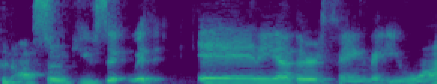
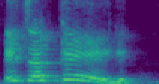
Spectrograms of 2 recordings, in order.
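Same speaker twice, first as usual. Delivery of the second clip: excited reveal; 11 semitones higher, 5 dB louder than usual. Shown as a demonstration.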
